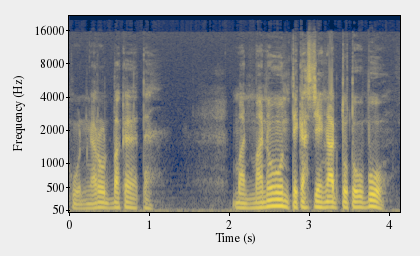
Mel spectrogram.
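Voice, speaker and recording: A man's voice: on the low side, normal speed, a little mellow, dry recording, studio quality, natural voice. A man with an Ilocano accent playing a talkative working husband and father in a radio drama. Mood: casual.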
